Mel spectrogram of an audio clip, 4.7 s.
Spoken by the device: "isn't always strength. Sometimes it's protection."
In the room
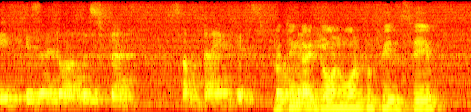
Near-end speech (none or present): present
